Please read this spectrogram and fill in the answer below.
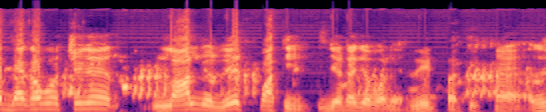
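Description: Speech: a person talking in Bengali, quick and continuous, with short breaks between phrases.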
